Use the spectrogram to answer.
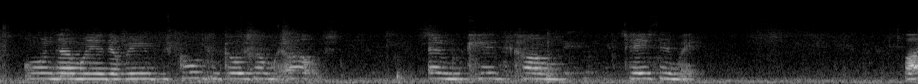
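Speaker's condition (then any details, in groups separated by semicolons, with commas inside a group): Cerebral palsy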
